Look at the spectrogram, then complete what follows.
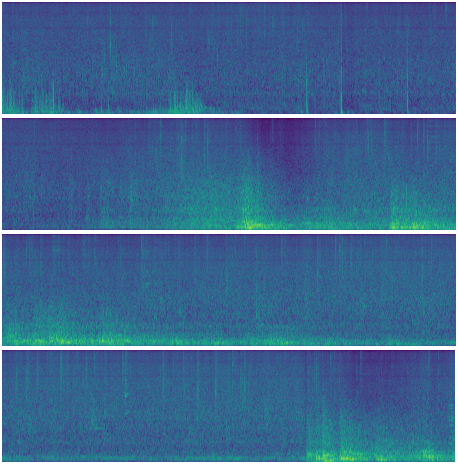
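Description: Thunderstorm: heavy rain pouring steadily, with a roll of thunder that breaks loudly about ten seconds in and rumbles on for several seconds, and another rumble of thunder near the end.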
